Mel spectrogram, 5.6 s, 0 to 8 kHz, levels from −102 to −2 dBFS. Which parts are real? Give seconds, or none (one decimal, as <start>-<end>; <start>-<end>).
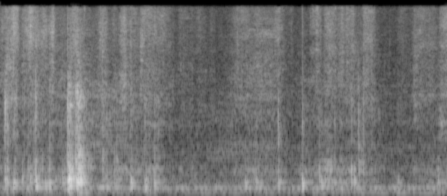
0.0-5.6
